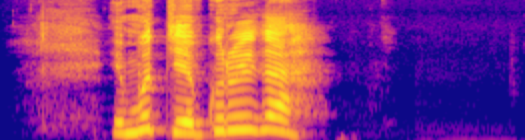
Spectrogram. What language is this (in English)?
Kalenjin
